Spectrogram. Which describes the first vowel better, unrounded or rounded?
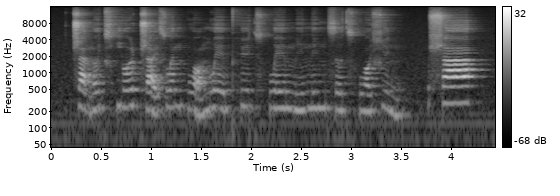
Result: unrounded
